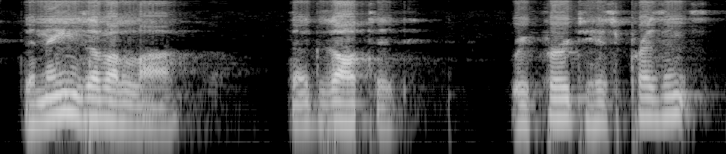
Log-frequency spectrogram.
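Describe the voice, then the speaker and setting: Somewhat breathy with a dark, mellow tone, the voice keeps fairly even intonation at a moderate pace. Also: man. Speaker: Islamic teacher. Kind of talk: lecture.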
